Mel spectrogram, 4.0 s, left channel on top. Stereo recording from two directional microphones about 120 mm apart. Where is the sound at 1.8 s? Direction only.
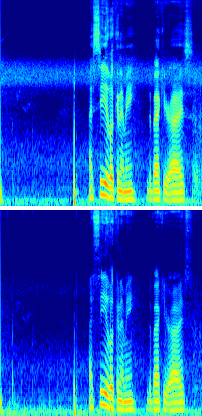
50° left (ahead or behind).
